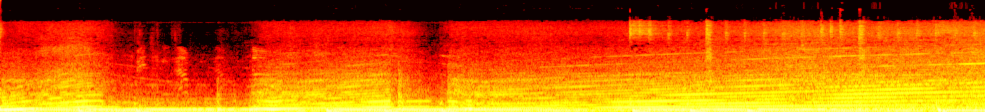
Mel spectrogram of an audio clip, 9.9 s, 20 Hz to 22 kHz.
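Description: An Audi B8 S4 with a cold air intake accelerates hard, its engine climbing loudly in pitch, dropping briefly at gear shifts, then rising again in a sustained, close roar.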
